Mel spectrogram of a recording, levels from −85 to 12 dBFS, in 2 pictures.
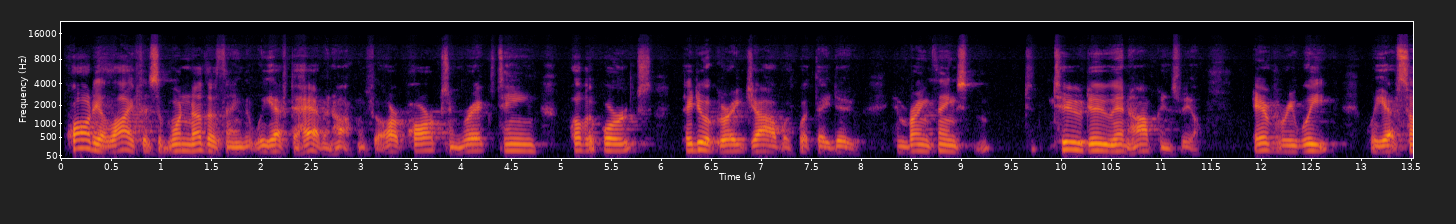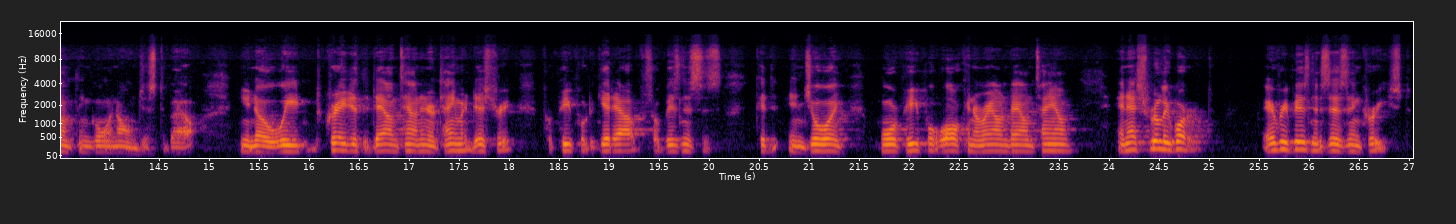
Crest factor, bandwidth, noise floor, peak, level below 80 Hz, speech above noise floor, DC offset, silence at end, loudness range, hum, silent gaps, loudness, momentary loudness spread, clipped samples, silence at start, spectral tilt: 20 dB; 15 kHz; -64 dBFS; 0 dBFS; -68 dBFS; 44 dB; under 0.1%; 0.15 s; 2 LU; none; none; -20 LUFS; 11 LU; under 0.1%; 0.05 s; -4 dB/octave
